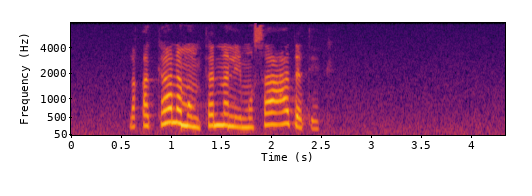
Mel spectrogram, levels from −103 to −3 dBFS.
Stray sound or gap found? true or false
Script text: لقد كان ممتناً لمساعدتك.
false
